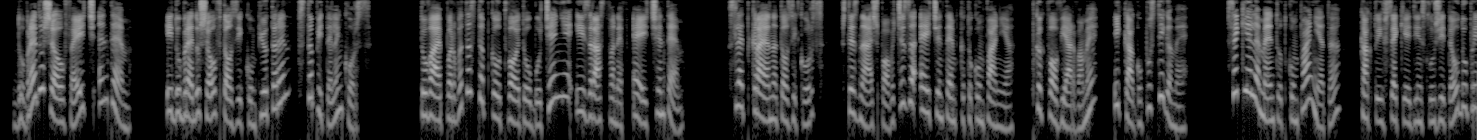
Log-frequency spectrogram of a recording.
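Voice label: bulgarian female e-learning; voice demos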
